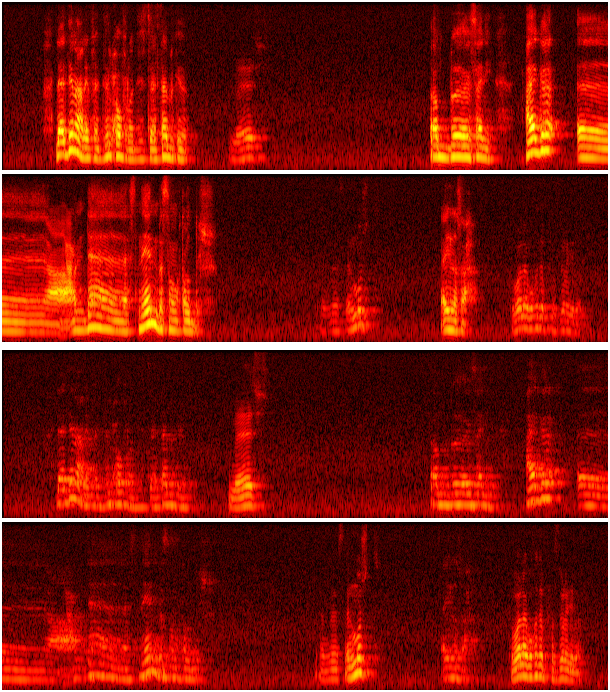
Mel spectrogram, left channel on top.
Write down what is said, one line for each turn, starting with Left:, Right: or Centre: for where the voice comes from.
Left: لا دي أنا عارفها دي الحفرة دي سألتها قبل كده
Right: ماشي
Left: طب آه، ثانية حاجة آه عندها أسنان بس ما بتعضش
Right: بس المشط
Left: أيوة صح
Right: طب أقول لك باخد الفزورة دي بقى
